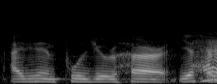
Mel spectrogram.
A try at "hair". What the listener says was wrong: Hair, not her. Her is ella. Hair, pelo, hair. Her, ella. Hair. ¿Cómo se dice aire en inglés? Air. Now pone una H. Hair. Okay, so I didn't pull your hair yesterday.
